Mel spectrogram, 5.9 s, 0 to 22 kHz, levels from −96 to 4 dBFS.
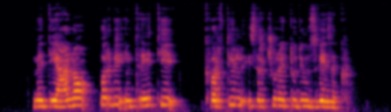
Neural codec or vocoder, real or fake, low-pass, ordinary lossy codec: none; real; 19.8 kHz; none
